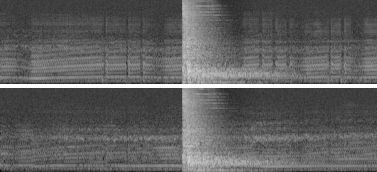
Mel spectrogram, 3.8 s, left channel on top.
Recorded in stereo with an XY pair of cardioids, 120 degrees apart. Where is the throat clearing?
I don't hear throat clearing.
